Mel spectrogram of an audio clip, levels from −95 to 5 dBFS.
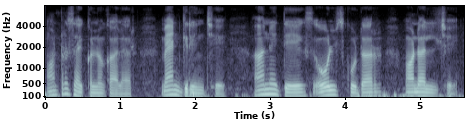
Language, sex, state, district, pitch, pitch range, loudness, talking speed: Gujarati, male, Gujarat, Valsad, 110 Hz, 100-125 Hz, -21 LUFS, 140 wpm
